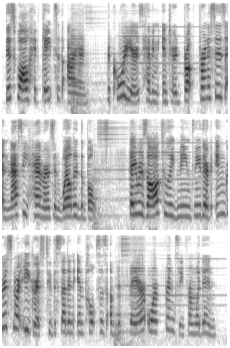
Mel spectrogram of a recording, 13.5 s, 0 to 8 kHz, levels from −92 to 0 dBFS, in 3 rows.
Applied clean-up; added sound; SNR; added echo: neural separator model SepFormer DNS4.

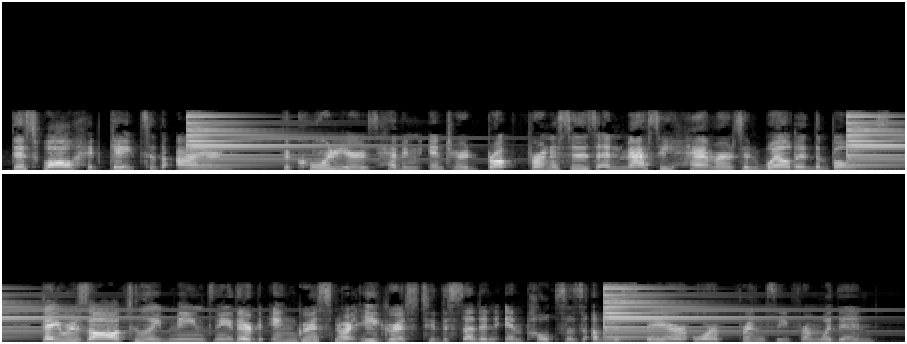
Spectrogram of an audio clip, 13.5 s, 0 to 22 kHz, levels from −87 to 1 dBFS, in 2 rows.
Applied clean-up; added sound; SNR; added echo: none; Bell; 6 dB; none.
